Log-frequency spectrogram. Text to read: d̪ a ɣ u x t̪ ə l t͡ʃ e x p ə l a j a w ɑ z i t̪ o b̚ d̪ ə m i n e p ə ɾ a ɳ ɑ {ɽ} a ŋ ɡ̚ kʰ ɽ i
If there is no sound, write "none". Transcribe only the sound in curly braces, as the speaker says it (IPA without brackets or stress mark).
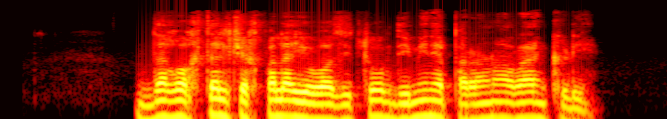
ɾ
